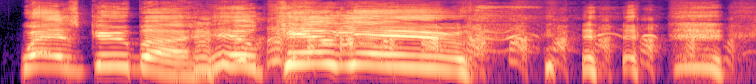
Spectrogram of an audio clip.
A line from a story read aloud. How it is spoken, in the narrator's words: Suddenly, Janet screamed out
